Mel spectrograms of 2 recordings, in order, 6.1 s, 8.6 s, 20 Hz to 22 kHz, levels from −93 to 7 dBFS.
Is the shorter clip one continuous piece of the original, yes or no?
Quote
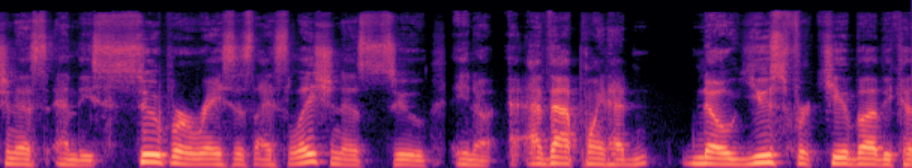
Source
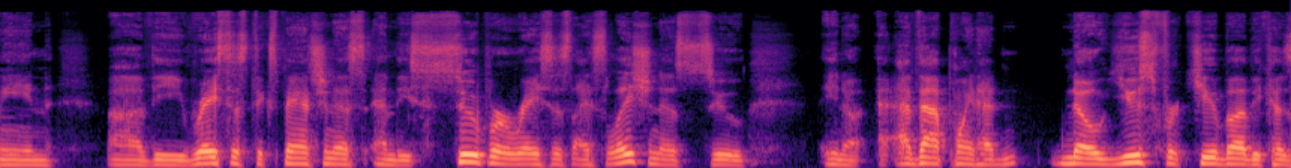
no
